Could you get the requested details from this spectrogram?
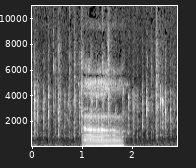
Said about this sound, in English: So I just typed my message and hit enter.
